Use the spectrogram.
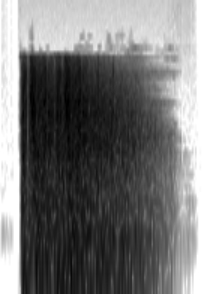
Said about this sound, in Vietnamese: Vang tiếng nổ điếc tai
